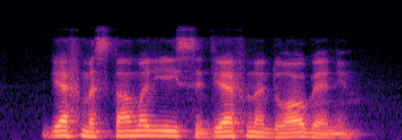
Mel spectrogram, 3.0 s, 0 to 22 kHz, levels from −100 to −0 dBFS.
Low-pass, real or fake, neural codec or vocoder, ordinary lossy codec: 7.2 kHz; fake; codec, 16 kHz, 0.5 kbps, FunCodec, trained on LibriTTS, 25 frames a second; Opus, 32 kbps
